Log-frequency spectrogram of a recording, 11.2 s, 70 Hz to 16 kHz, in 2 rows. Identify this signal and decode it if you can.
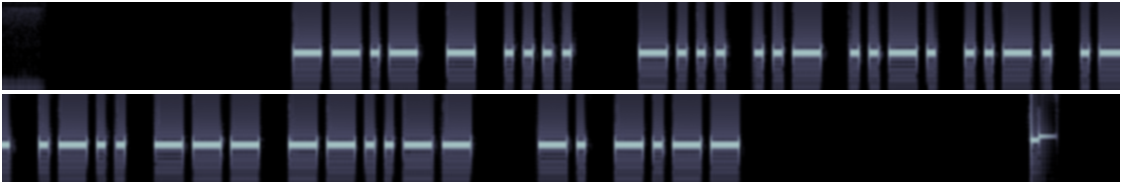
Morse code, heard as a keyed tone, about 25 wpm, 700 Hz. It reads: QTH BUFFALO, NY
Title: Practice QSO - Exchange 1 - Beginning - 25wpm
